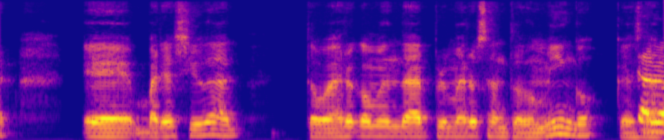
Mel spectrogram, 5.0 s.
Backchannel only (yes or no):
no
